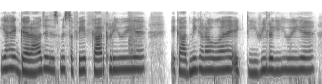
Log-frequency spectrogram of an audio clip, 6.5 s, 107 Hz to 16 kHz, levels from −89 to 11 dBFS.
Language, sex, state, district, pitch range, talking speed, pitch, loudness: Hindi, female, Uttar Pradesh, Lalitpur, 240-260 Hz, 175 wpm, 250 Hz, -18 LUFS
